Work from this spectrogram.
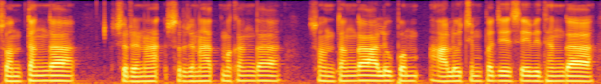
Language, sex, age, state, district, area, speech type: Telugu, male, 30-45, Andhra Pradesh, Kakinada, rural, spontaneous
